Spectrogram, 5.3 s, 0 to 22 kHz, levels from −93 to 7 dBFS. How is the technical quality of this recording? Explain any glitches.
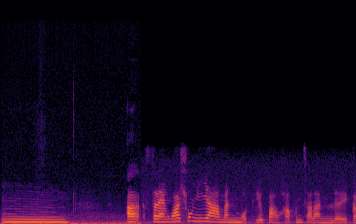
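The recording has one clear fault. From 2.10 s to the end, the speech turns duller and about 5 dB quieter with no gap, most likely because the input switched to a poorer device. Its narrower band leaves nothing above 7.6 kHz, so a spectrogram shows the top cut flat. A new noise floor appears about 30 dB below the signal, and the waveform steps down.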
